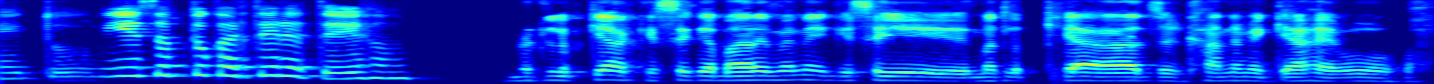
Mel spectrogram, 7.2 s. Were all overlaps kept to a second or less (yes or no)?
yes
